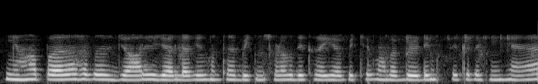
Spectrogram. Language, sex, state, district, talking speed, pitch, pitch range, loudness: Hindi, female, Punjab, Fazilka, 245 wpm, 215 Hz, 210-225 Hz, -16 LUFS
